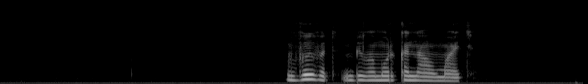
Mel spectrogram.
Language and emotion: Russian, neutral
